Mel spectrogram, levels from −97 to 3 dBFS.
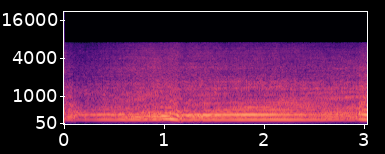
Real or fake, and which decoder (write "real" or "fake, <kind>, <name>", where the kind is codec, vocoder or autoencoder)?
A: fake, vocoder, Vocos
